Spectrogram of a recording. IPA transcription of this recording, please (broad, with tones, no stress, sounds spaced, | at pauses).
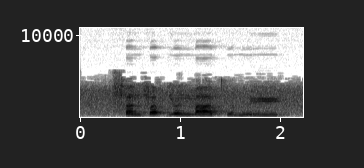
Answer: t͡sʰ ɐ˧ n f ɐ˨ p̚ j ɵ˧ n m aː˨ kʷʰ ɐ˨˩ n w yː˥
